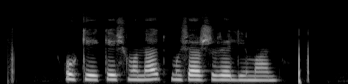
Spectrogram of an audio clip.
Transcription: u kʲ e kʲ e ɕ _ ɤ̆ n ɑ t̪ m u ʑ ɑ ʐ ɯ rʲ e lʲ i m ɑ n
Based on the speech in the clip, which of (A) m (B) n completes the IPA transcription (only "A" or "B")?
A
